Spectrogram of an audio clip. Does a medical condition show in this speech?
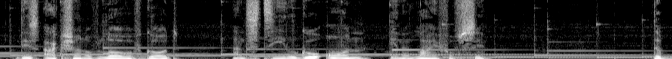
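No.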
